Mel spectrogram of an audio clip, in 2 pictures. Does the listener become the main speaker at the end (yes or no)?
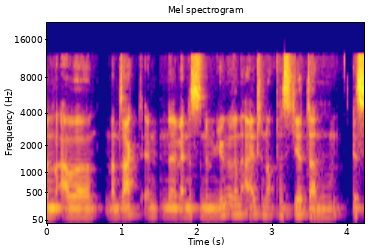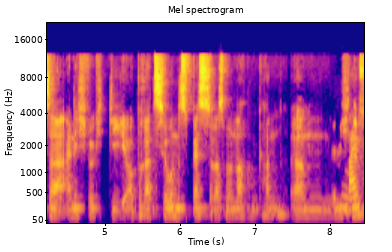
yes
